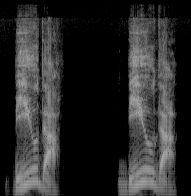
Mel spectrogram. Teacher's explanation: The I makes the ee sound and the U makes the Ooh sound.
